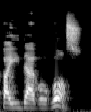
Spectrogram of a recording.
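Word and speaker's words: παιδαγωγός: La palabra griega se pronunciaría de esta manera, paidagogos.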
